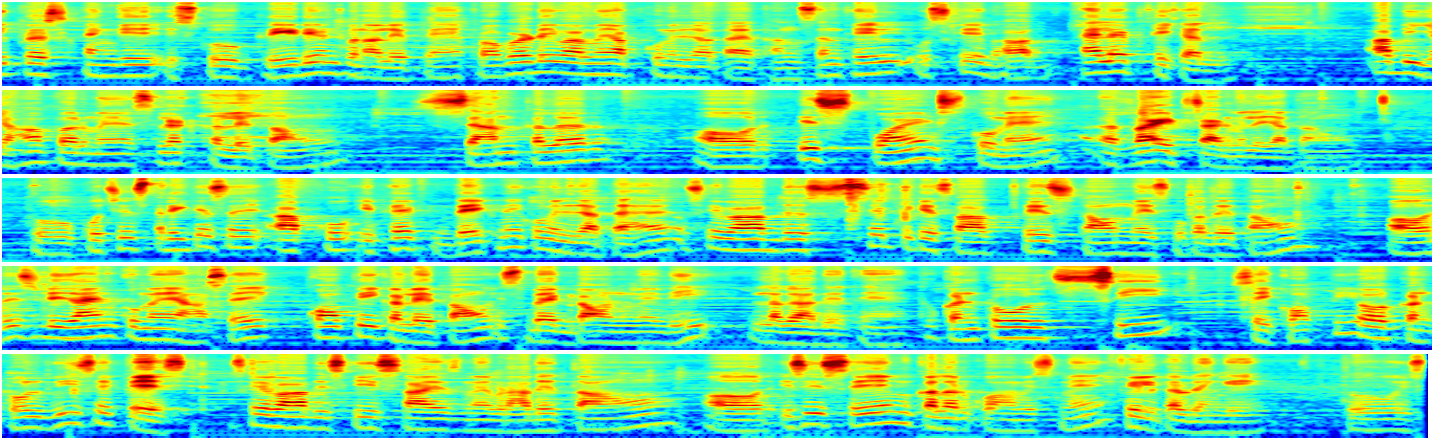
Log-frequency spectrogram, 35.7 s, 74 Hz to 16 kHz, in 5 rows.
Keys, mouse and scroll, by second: 2.4 g, 4.8 click, 13.3 click, 19.4 ctrl+space, 21.4 scroll down 1, 21.8 click, 22.2 scroll up 1, 22.8 ctrl+alt+click, 23.4 ctrl+alt+click, 24.4 scroll down 1, 26.6 scroll up 1, 28.5 ctrl+c, 29.4 ctrl+v, 29.7-30.8 scroll down 1, 31.6 shift+click.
